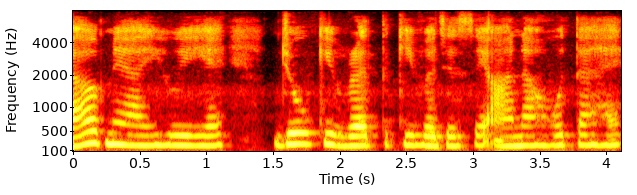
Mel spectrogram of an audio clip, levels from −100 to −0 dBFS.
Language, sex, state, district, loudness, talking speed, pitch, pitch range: Hindi, female, Gujarat, Gandhinagar, -18 LUFS, 190 wpm, 210 Hz, 200-220 Hz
